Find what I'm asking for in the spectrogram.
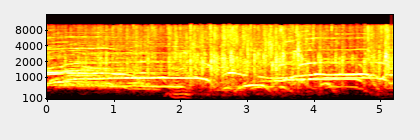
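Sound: audience cheering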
